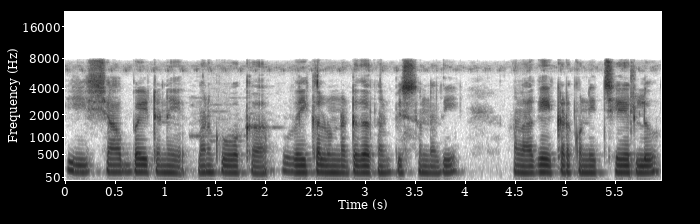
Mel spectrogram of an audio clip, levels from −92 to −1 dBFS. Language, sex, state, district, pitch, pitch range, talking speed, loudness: Telugu, male, Andhra Pradesh, Anantapur, 125 Hz, 125-130 Hz, 130 wpm, -18 LUFS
